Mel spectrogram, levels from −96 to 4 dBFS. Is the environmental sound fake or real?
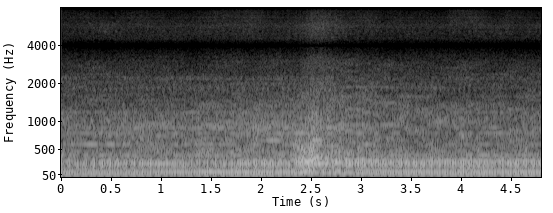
fake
